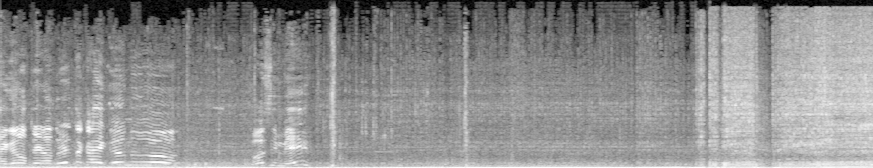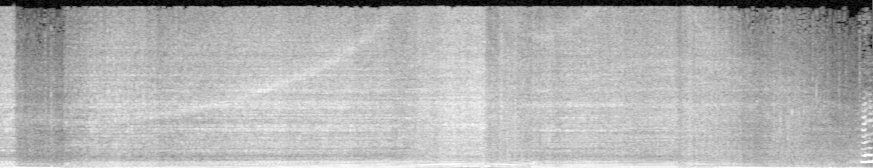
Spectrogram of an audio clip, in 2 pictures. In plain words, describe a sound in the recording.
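A car engine hums, then revs up and down as gears shift.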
